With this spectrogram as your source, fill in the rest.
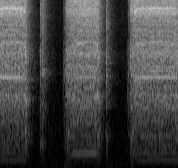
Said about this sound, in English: just by listening to the quality of the drill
